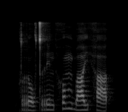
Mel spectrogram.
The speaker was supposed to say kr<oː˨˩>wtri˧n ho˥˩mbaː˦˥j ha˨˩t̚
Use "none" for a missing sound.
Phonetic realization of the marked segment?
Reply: oː˨˩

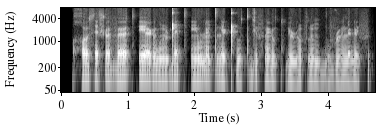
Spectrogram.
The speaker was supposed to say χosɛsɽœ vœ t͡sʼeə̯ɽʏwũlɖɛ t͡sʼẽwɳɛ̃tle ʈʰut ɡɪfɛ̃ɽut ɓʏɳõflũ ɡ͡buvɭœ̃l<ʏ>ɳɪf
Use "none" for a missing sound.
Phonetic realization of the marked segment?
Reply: ɛ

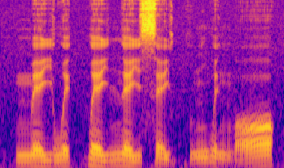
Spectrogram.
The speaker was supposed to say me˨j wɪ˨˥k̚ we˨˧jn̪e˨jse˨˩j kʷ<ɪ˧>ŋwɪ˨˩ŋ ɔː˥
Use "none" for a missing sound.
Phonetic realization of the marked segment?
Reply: ɪ˧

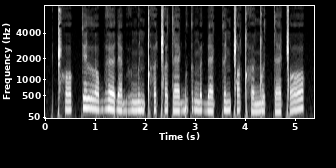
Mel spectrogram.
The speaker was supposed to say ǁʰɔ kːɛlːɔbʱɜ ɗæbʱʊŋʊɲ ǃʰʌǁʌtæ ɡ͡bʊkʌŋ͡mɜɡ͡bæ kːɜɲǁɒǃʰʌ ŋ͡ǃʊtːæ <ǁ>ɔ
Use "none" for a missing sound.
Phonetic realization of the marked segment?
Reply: ǁ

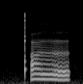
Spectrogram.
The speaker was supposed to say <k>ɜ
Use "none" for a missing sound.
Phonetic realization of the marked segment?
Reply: qʼ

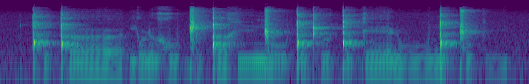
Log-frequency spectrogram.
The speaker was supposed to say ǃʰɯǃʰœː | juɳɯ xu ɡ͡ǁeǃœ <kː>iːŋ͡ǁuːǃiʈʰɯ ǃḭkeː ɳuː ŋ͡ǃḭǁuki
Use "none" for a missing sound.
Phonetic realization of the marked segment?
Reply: x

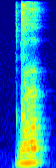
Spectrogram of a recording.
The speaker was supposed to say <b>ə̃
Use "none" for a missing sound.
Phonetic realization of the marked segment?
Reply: d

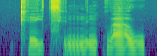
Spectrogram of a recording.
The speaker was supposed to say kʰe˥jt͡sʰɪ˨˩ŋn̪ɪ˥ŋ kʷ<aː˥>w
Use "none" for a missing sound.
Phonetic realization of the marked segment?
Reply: aː˥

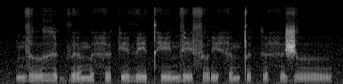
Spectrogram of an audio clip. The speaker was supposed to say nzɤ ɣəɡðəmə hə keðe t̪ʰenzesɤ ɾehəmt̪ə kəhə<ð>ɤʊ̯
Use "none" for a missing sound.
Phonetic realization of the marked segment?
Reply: ʒ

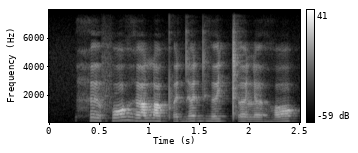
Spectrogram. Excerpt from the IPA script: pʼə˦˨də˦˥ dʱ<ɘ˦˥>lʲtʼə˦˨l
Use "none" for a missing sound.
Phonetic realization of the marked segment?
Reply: ɘ˦˥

